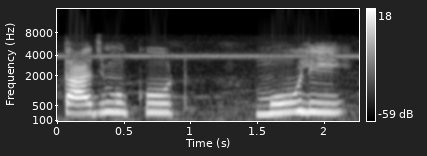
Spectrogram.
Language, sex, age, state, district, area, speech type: Bengali, female, 18-30, West Bengal, Malda, urban, spontaneous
